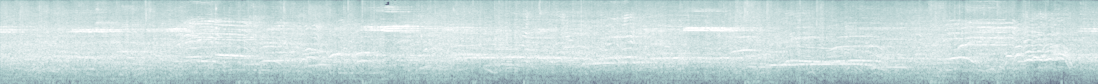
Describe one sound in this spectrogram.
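A volleyball is struck with a hand with a dull smack.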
